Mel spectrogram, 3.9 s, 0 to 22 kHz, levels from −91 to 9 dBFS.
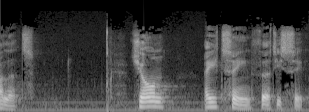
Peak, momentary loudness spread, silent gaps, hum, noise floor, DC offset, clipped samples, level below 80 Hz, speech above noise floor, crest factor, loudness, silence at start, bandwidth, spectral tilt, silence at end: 0 dBFS; 16 LU; none; none; -45 dBFS; under 0.1%; under 0.1%; -46 dBFS; 27 dB; 20 dB; -19 LUFS; 0 s; 11 kHz; -3.5 dB/octave; 0 s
